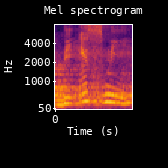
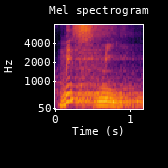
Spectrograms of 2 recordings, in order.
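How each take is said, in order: First: The hamzah vowel is sounded, giving three syllables. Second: The hamzah vowel is dropped, giving two syllables. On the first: The speaker calls it wrong. "Tidak dibaca dengan biismi" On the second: The speaker calls it right. "maka langsung dibaca dengan apa? Bismi"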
